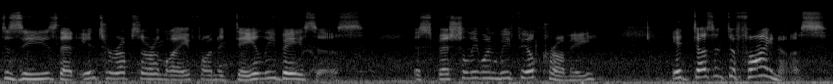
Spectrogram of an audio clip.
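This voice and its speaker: A woman speaks at a fairly slow pace, with audible room echo and noticeable background noise. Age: 60s. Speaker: patient advocate speaker. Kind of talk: public speech. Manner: animated.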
